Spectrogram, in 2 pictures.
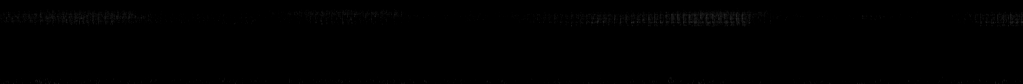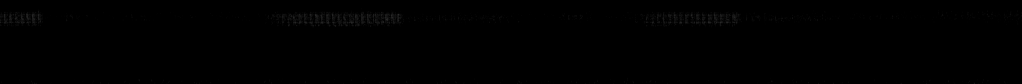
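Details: In a mountain forest, a high, shimmering cricket chorus swells in bursts of a few seconds over a steady forest hiss.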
